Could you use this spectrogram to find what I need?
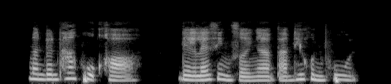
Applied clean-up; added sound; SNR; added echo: none; none; none; none.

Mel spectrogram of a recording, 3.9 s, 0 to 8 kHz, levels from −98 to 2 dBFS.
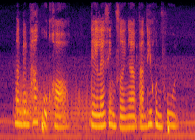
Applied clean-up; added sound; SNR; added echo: none; Brass instrument + Bus; 12 dB; none.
